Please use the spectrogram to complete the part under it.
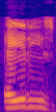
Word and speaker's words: Aedes: Aedes being the genus of mosquito that we're targeting. AED. – Right, the Aedes aegypti, but it's pronounced like... You know, we love the 80s.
